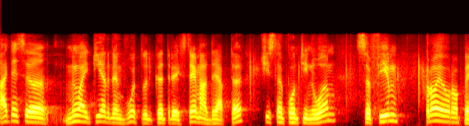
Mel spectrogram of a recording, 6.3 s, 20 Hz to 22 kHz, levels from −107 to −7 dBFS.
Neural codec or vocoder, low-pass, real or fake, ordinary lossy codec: codec, 16 kHz, 1 kbps, X-Codec, HuBERT features, trained on balanced general audio; 7.2 kHz; fake; none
